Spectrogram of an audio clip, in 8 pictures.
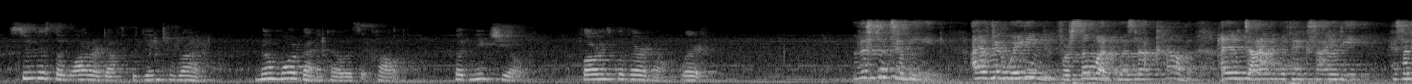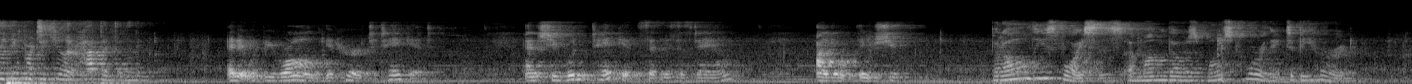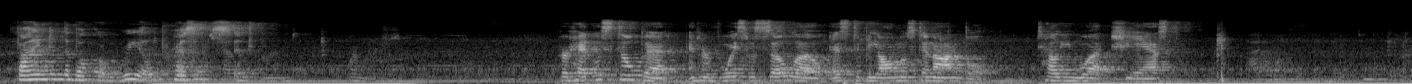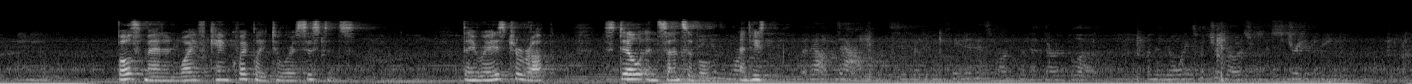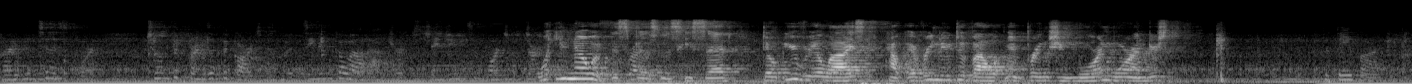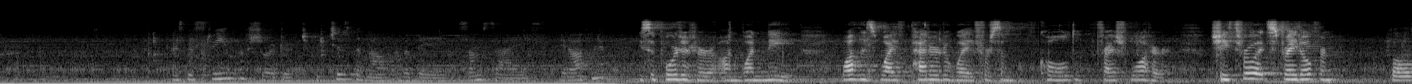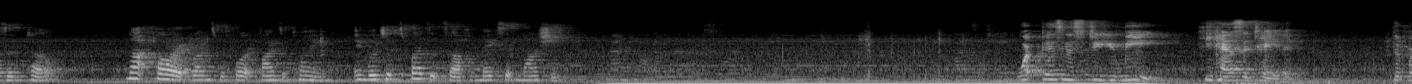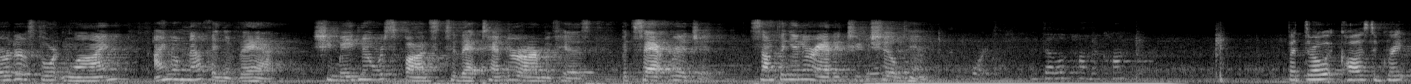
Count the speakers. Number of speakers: nine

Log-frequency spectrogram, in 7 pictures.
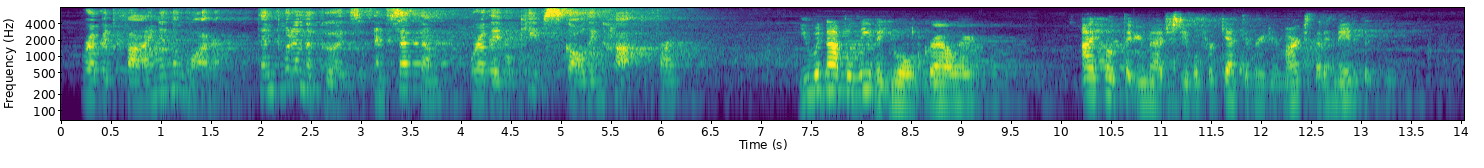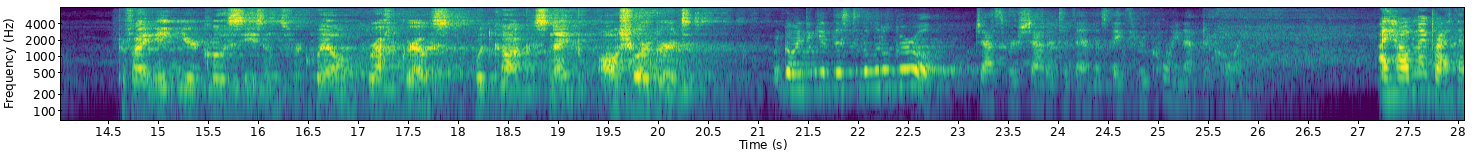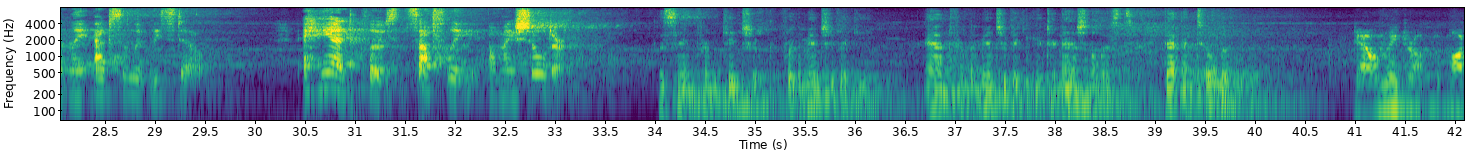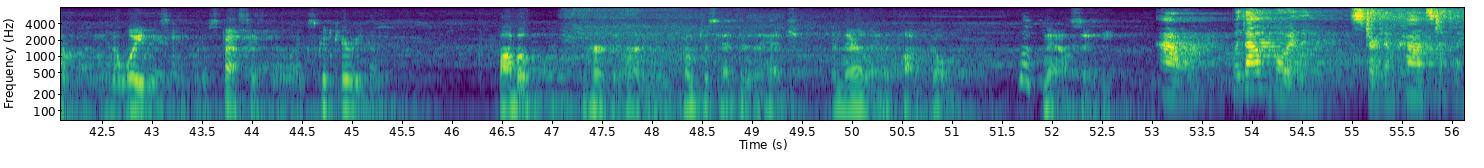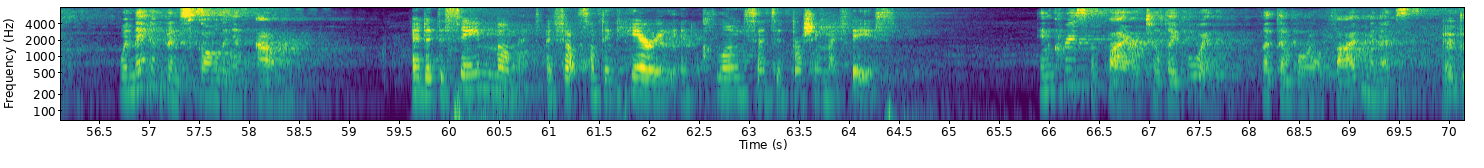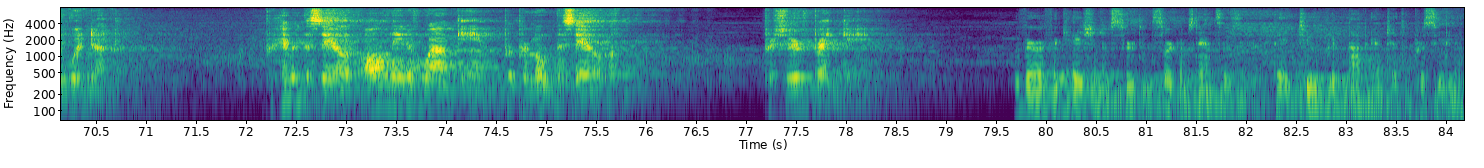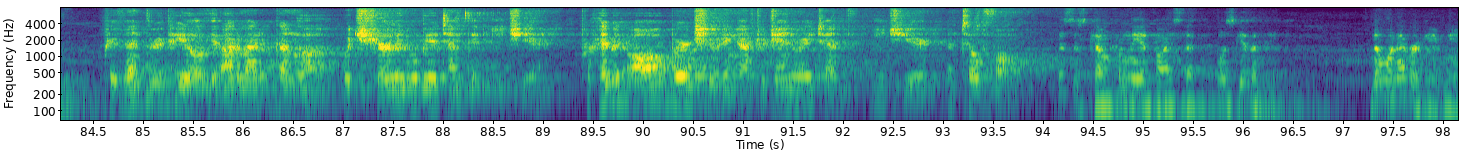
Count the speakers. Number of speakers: seven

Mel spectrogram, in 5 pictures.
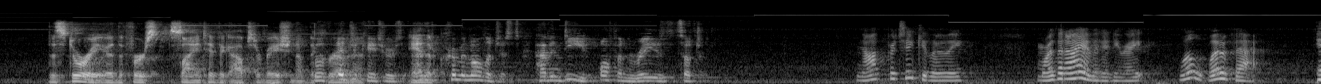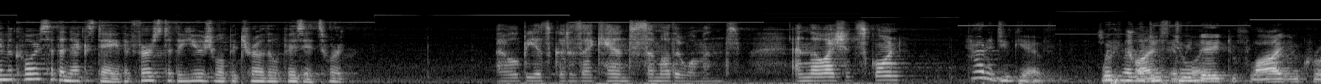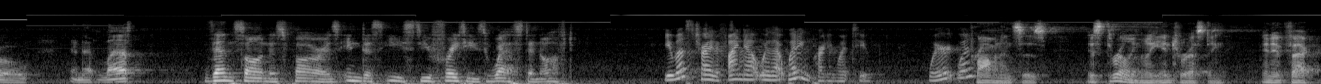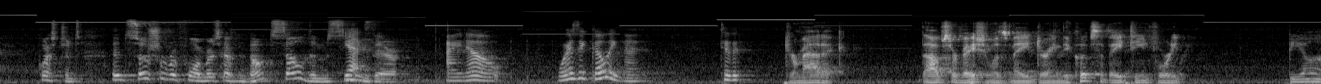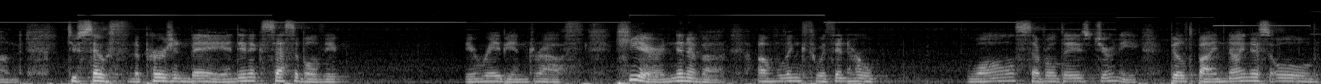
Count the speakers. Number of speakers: eight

